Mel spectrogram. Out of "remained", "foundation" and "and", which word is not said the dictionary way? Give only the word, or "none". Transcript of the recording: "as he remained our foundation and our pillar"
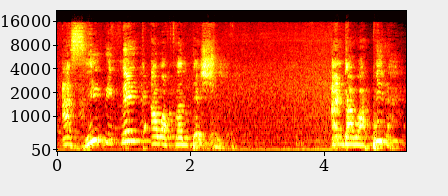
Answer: none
